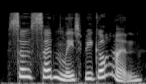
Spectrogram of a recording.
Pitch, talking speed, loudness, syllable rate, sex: 270 Hz, 205 wpm, -15 LUFS, 5.3 syllables/s, female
